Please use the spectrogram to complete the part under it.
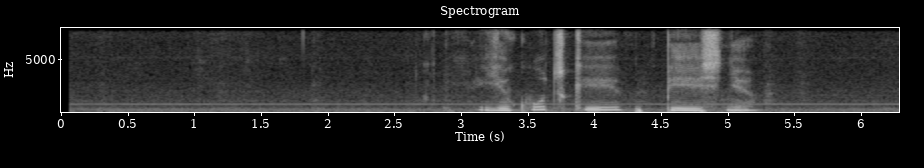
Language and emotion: Russian, sad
